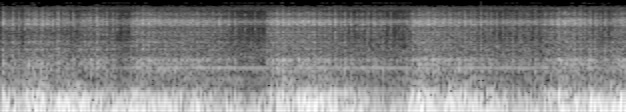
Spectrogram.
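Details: Burnham Alpine boiler with a continuing loud-noise problem: deep, heavy roar that swells and eases every second or so; loud combustion, cause not yet known.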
